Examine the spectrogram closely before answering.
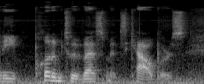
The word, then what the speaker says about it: CalPERS: their retirement and they put them to Investments Calpers Calpers is spelled c a l p e RS it's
